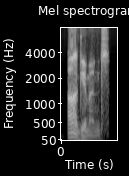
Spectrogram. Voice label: "argument", British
